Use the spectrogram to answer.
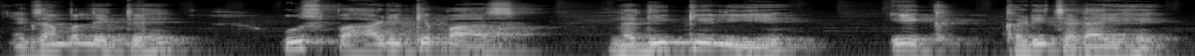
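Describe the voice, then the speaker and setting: Guy doing a slow vocab lesson, spells stuff out letter by letter, mid-pitched voice, roomy echo, soft music under it. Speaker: English vocabulary teacher. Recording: echoey room with faint music underneath.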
